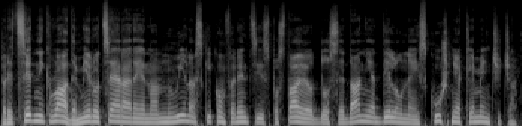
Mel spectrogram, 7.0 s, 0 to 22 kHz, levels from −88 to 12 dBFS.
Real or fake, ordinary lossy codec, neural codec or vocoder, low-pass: fake; none; codec, 44.1 kHz, 7.8 kbps, Pupu-Codec; none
